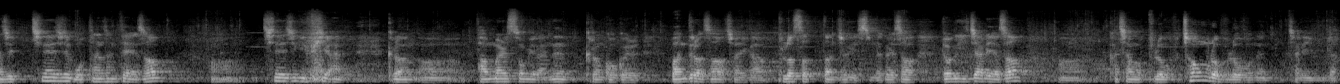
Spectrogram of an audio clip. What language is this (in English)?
Korean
